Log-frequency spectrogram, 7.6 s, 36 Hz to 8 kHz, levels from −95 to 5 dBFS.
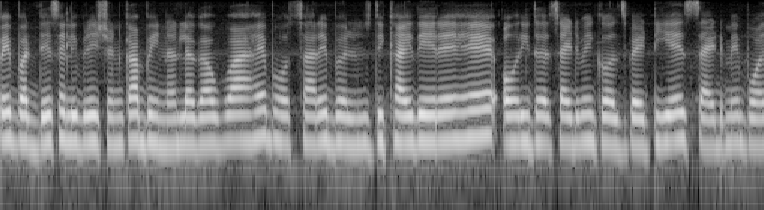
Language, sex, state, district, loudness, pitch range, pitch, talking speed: Hindi, female, Bihar, Vaishali, -16 LUFS, 195-210 Hz, 205 Hz, 210 wpm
